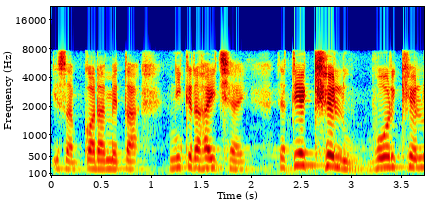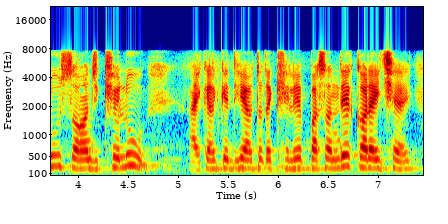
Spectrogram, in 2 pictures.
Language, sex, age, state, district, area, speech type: Maithili, female, 30-45, Bihar, Muzaffarpur, rural, spontaneous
